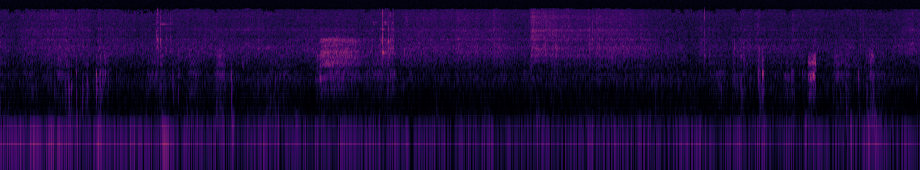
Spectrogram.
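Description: Climbing gear clinks against a rope.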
